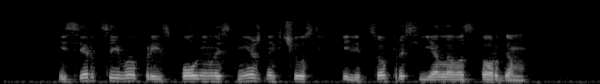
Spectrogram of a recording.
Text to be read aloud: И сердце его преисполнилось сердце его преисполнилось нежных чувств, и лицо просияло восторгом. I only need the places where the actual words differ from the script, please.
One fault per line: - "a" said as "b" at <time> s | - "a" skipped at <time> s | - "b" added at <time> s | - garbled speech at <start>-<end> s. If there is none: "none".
- "сердце его преисполнилось" skipped at 2.4 s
